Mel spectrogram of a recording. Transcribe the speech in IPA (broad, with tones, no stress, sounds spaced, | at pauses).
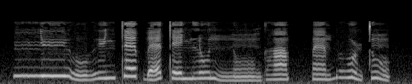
nː yː˥ ɦ u˩ ɦ y˧ nʲ t̪ ɛ˥ ɓ ɛ˩˥ t̪ e˧ nʲ l u˧ nː ũː˩ ɡʱ ã˧ pː ɛ̃˧ bʱ u˥˩ ɳ t̪ ũ˥˩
